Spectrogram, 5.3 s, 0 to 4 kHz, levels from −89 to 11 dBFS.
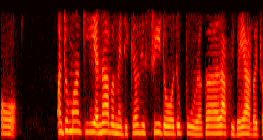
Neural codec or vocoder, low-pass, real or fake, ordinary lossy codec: none; 3.6 kHz; real; AAC, 24 kbps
